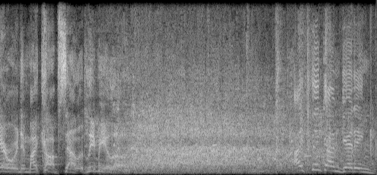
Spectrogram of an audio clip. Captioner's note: laughter and applause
